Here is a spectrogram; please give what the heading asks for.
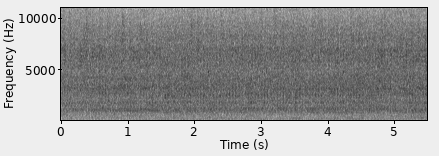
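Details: Harbor Freight Predator Hemi 13 HP 420cc OHV horizontal-shaft gas engine on a stump grinder, about 20 hours, electric start, choke off: steady even single-cylinder bark at constant speed, no knocks, misses or rattles; healthy.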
